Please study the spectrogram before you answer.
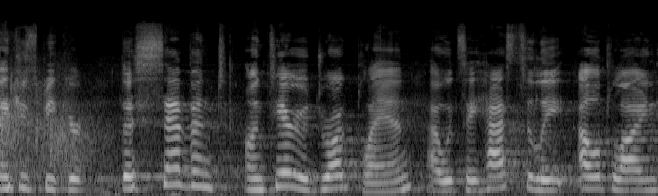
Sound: applause

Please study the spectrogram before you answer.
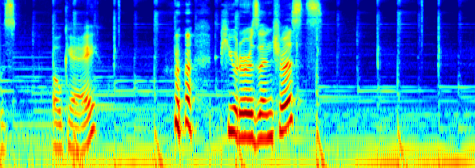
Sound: chuckles

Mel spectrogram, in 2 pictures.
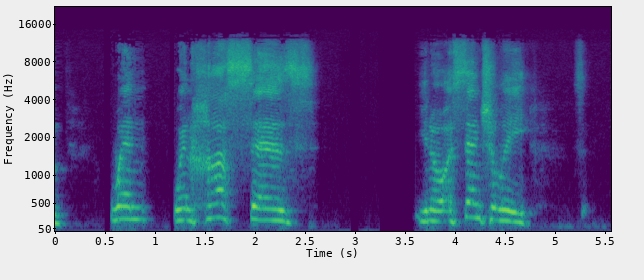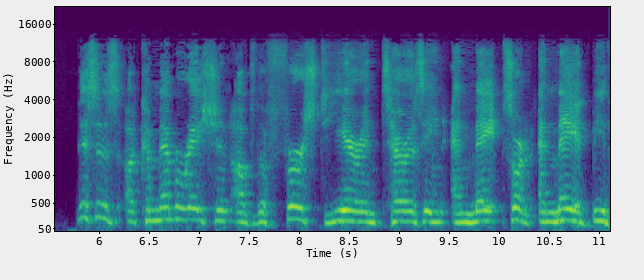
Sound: speaks Hebrew

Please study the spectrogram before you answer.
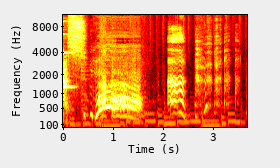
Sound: demon growls; laughs

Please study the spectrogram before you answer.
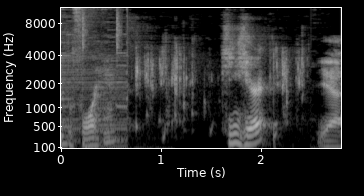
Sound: coconut water shaking

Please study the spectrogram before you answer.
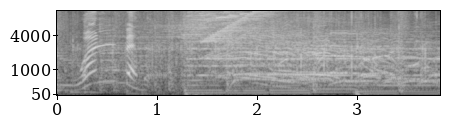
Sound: cheering

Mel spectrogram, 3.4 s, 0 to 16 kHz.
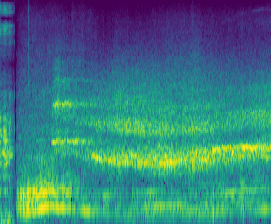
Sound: More dirty SR20 noise and tire screech

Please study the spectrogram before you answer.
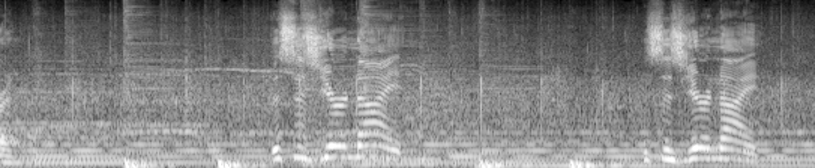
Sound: applause

